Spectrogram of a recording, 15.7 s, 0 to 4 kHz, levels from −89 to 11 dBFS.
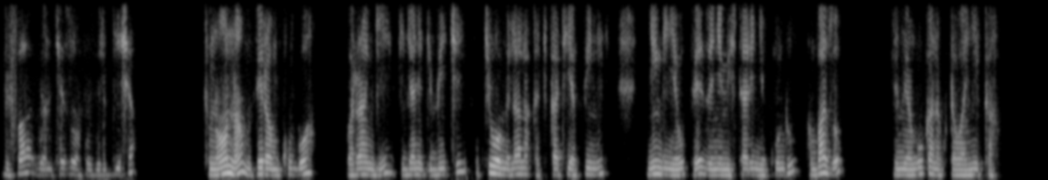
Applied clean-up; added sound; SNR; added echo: neural mask model Resemble Enhance denoiser.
